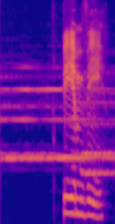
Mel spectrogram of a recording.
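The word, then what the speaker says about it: BMW: BMV V, not W. It's BMV, which is also German car brand, isn't it?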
